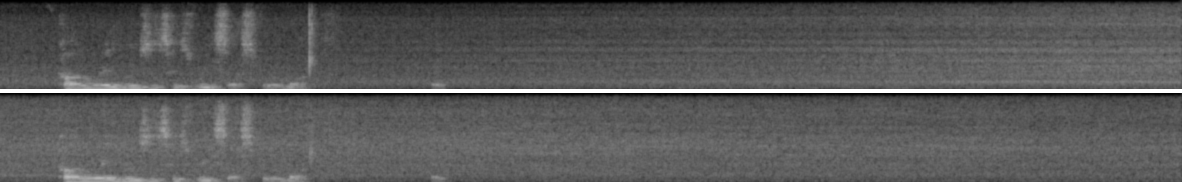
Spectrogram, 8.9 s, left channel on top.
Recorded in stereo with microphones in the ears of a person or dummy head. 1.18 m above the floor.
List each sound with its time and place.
0.4 s a man speaking: 65° right (ahead or behind), 2 m
2.3 s a finger snap: 60° left (ahead or behind), 0.6 m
